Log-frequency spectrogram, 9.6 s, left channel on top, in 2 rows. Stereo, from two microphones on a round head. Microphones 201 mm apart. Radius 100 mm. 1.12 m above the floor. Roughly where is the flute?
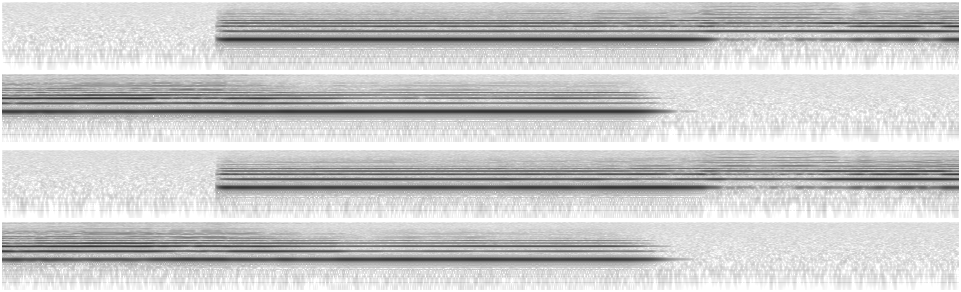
Centre.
